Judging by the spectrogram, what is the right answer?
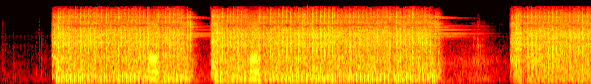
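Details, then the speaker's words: Nitro Trophy RC buggy that the previous owner couldn't get running fires in short, high buzzing bursts of a second or two and keeps dying; likely running lean from a misset low-speed needle. "Right, the low speed needle seems Well, we just turn that low speed needle out just a little little bit more."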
